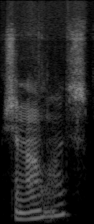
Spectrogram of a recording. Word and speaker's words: Shanawas: Yeah, I want to see what the vibe is of how do you pronounce his name? Shanawas. Okay, Shanawas. What is going on with Shanawas?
